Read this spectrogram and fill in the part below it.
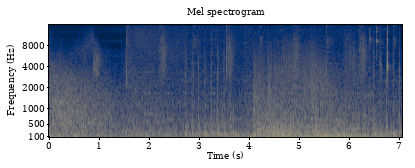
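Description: Booming explosions from satchel charges thrown by engineers in the WARNO strategy game, rumbling blasts and scattered gunfire building in intensity over a steady battlefield din.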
